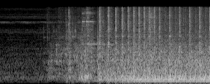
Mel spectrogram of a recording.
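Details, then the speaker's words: 2012 Toro mower, Briggs & Stratton 7.25hp with automatic choke, sat 24 hours: catches and runs thin and fluttering, sounds suffocated; owner suspects stale gas, plugged jet or air issue, needs carb clean. "you know it sounds like it's suffocating let me pull the uh air filter cover off we either got an air issue lack thereof or a fuel related issue i mean it's bad but it should be running better"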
